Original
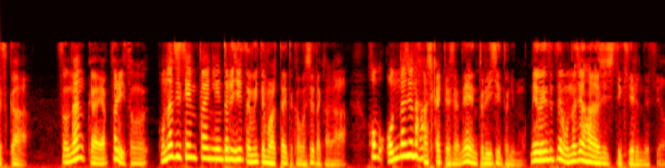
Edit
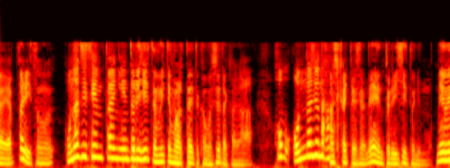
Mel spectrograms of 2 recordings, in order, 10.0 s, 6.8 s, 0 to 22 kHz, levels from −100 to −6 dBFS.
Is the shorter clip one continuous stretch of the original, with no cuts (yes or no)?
yes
